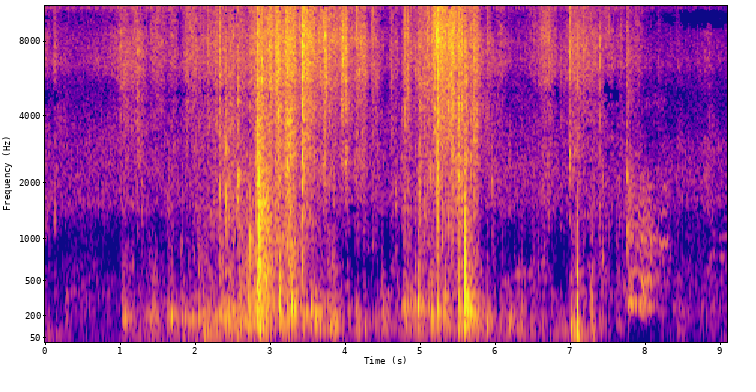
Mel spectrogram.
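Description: Paper pads rustle and crinkle as puppies tumble on them.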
